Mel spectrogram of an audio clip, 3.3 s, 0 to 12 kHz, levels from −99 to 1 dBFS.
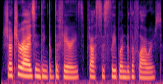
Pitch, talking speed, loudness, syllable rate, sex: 210 Hz, 240 wpm, -20 LUFS, 5.7 syllables/s, female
